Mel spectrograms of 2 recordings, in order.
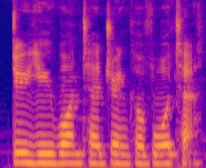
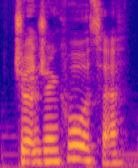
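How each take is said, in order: First: Each word is said separately, flat and robotic. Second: The words are blended together smoothly.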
